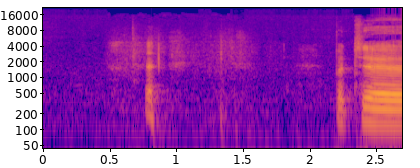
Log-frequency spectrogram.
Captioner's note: laughs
